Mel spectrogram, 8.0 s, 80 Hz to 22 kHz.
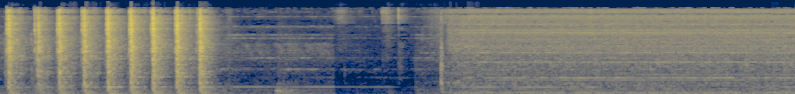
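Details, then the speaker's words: HP LaserJet P1102w after repair of a paper-pickup fault: about eight quick, even clacks as the page is picked up, then a quiet steady whir; the earlier abnormal noise is gone and the printer feeds and prints normally. "तो देखिए दोस्तों जैसे की आप देख सकते हैं यहां पर pinteout होना स्टार्ट हो गया और यहां पर देखिए बढ़िया प्रिंट आउट भी यहां पे ए रहा है"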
